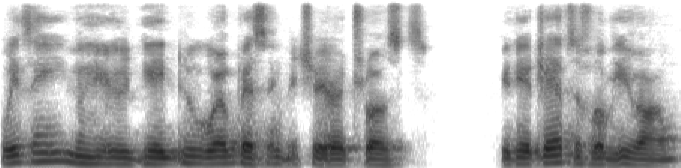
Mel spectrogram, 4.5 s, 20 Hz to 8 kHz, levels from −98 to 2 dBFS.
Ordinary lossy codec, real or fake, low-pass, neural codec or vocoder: none; fake; 7.2 kHz; codec, 16 kHz, 1 kbps, FreqCodec, larger model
